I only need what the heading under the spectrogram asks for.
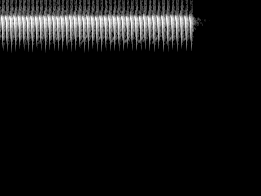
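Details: American sparrow of the genus Spizella singing one steady, dry, high trill of rapid even pulses lasting about a second and a half, then silence.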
